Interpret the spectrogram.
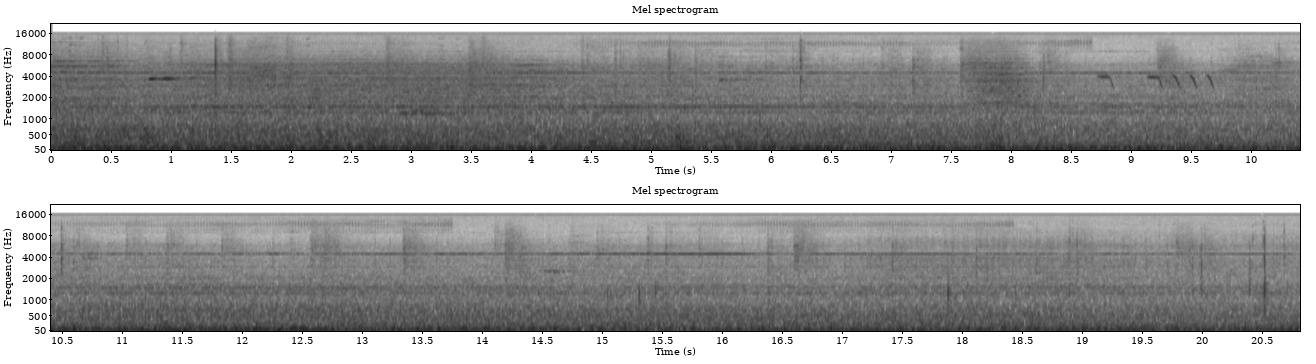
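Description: Diesel freight locomotive running with a steady low rumble as the train rolls slowly through a turnout, its wheels giving a thin, steady high squeal.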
